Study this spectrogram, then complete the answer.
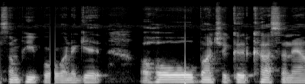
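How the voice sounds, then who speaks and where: Monotone and flat in intonation, a man with an American accent speaks fairly quickly in a fairly low pitch. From New Jersey. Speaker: podcast host. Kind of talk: casual interview chat. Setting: live stream.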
